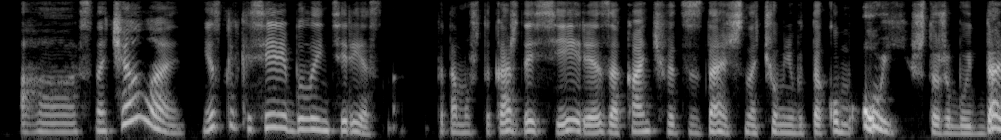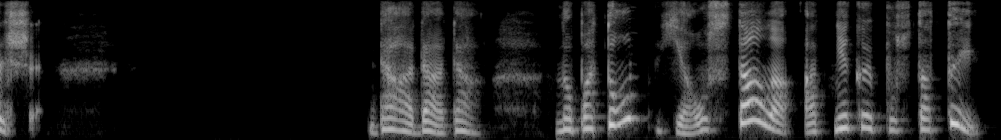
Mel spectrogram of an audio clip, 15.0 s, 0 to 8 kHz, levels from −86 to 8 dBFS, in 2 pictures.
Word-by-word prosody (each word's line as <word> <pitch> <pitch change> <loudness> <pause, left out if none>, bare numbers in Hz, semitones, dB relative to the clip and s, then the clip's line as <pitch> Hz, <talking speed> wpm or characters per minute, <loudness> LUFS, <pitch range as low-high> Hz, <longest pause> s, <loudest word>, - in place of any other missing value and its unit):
А, 180 0 -9
сначала 290 - +1 0.2
несколько 280 +1 -5
серий 275 +2 +1
было 230 +2 0
интересно, 205 -8 -4 0.3
потому 175 0 -8
что 175 0 -13
каждая 200 +2 +1
серия 195 -3 0
заканчивается, 175 0 -1
знаешь, 170 +1 +1
на 165 -2 -5
чём-нибудь 165 -2 -6
таком: 170 +1 -2
ой, 200 -10 +7
что 170 - -2
же 160 - -4
будет 150 -1 -6
дальше? - - +4 2.5
Да 225 -7 -1
да 180 -2 0
да! 185 -2 -5 0.6
Но 230 +3 0
потом 330 - +3
я 175 -6 -5
устала 370 - +3
от 190 +2 -5
некой 260 +2 +2
пустоты. 230 - +1
200 Hz, 120 wpm, -23 LUFS, 175-235 Hz, 2.5 s, ой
